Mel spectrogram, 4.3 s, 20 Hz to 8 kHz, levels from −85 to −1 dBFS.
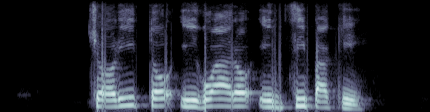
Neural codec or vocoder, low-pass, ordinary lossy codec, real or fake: none; 7.2 kHz; Opus, 16 kbps; real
